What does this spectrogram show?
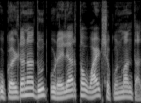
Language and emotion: Goan Konkani, neutral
